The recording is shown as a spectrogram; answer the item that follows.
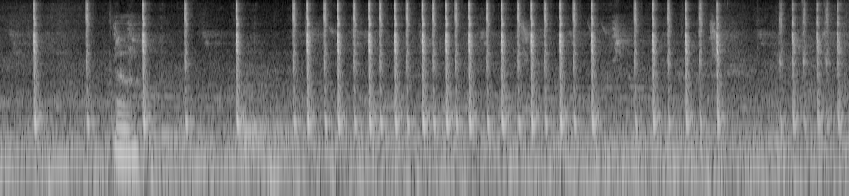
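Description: Motorcycle horn relay clicking: a few single clicks, then a quick even run of about seven or eight clicks a second. The horn itself makes no sound, because the relay switches but current does not reach the horn. The owner suspects a damaged, broken or corroded wire between relay and horn.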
